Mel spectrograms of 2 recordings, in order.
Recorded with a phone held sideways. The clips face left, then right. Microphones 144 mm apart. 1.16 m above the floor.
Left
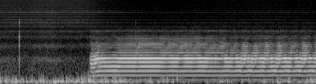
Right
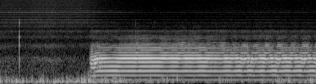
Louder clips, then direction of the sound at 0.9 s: Even; 10° left (ahead or behind).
